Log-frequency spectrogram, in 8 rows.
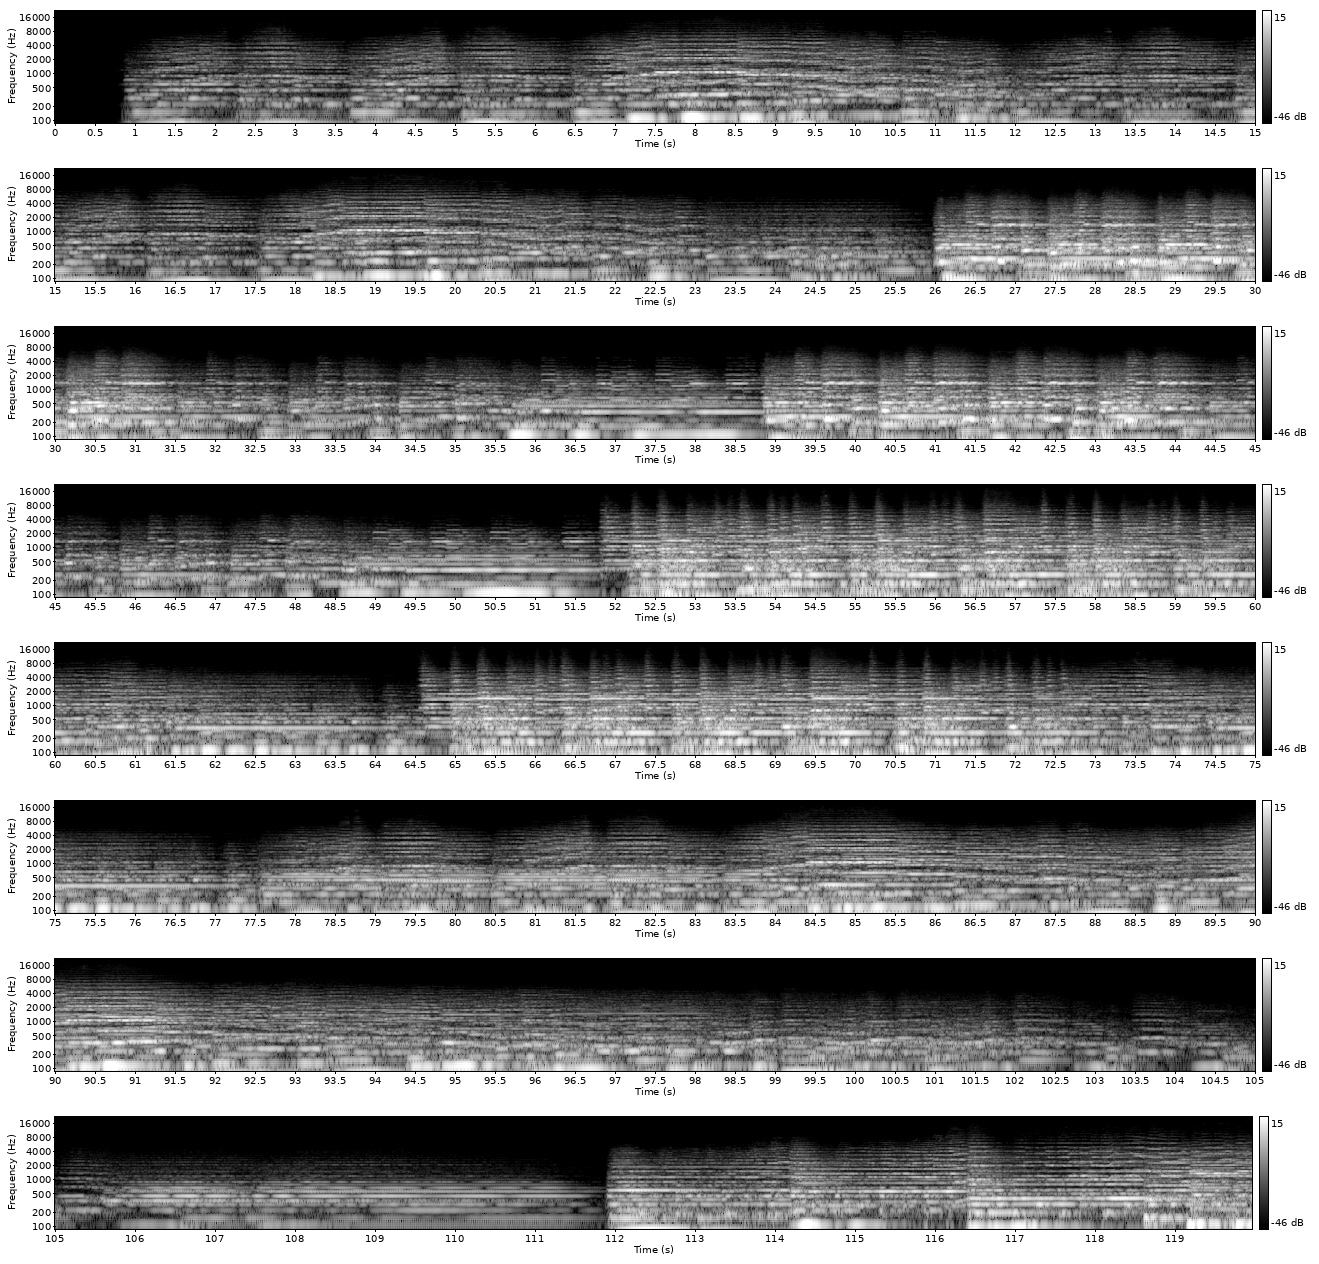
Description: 02 Bohemian Suite Polka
